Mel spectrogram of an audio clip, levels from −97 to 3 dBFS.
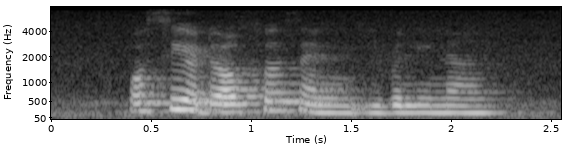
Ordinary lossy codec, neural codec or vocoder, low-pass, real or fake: none; none; 7.2 kHz; real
